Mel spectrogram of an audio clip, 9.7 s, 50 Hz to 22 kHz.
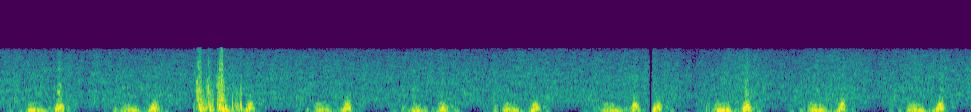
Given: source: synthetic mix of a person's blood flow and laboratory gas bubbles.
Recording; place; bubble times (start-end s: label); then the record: Doppler ultrasound of blood flow; precordium
1.93-2.45 s: bubbles
From the record:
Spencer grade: 1 (occasional bubble signal discernible with the cardiac motion signal, with majority of cardiac periods free of bubbles); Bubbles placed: only in the low amplitude regions of the cardiac cycle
